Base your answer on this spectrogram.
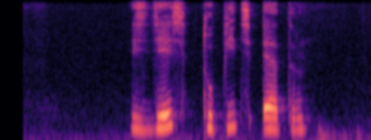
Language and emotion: Russian, neutral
